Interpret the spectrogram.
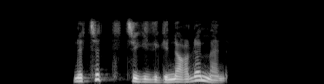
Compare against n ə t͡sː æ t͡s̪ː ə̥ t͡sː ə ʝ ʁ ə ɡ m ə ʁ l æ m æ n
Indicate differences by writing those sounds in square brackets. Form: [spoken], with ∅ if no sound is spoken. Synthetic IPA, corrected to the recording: n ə t͡sː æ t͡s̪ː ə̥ t͡sː ə ʝ [ð] ə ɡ [n] ə ʁ l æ m æ n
